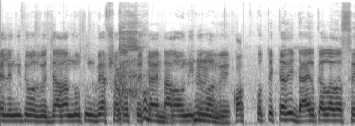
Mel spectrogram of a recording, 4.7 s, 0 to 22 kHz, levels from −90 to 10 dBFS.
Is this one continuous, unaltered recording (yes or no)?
no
